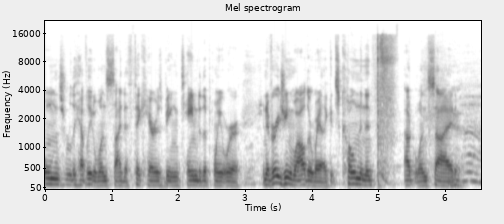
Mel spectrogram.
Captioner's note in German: puff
